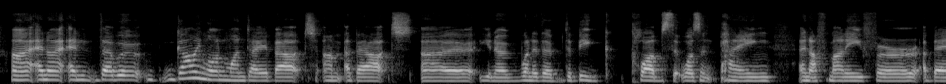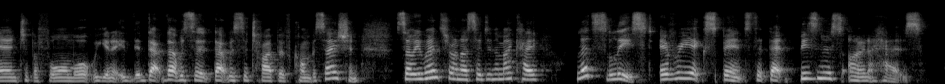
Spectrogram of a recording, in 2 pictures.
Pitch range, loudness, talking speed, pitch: 170-220 Hz, -25 LUFS, 205 wpm, 185 Hz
